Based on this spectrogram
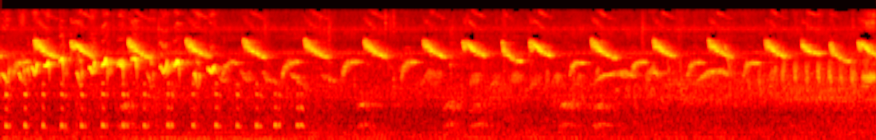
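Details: Chinese hwamei, a cage bird hatched this year and taken as a fledgling: rapid repeated down-slurred high whistles, with a quick string of lower pips in the first three seconds.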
